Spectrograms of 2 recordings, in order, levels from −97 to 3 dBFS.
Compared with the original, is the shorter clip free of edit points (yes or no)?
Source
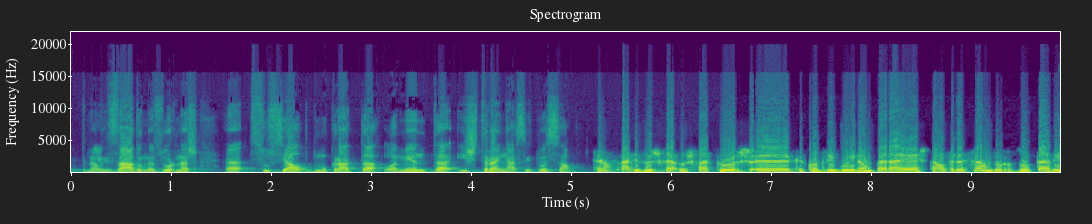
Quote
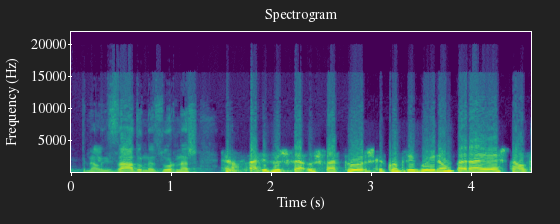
no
